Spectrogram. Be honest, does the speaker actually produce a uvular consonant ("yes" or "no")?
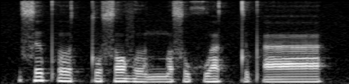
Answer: no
